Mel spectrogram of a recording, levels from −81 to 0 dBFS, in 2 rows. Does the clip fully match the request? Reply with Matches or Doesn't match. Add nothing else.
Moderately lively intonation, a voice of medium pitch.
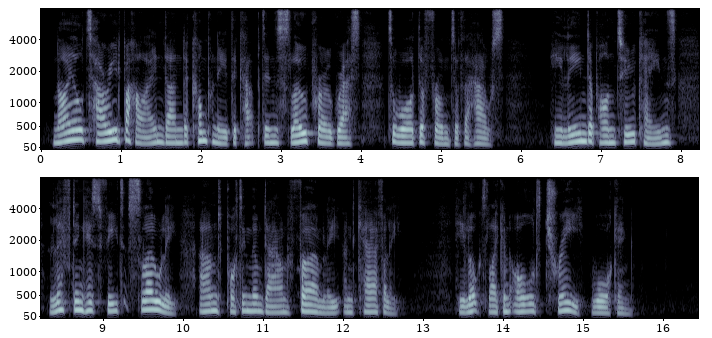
Matches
